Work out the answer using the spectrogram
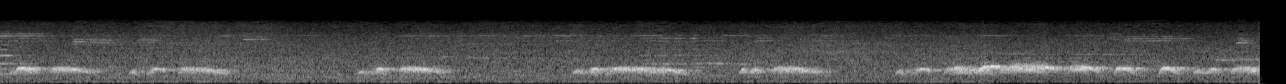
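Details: Spotted dove calling repeatedly: low, mellow coo phrases spaced a second or two apart, ending in a longer run of joined coos, steady background hiss.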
